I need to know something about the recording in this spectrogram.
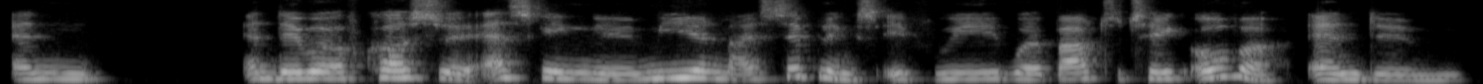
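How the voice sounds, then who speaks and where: A woman's voice: a little high, poor audio. A young Danish woman presenting her photo project on a video call, hesitant and a bit nervous, with many fillers. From Denmark. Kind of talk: webinar presentation.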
